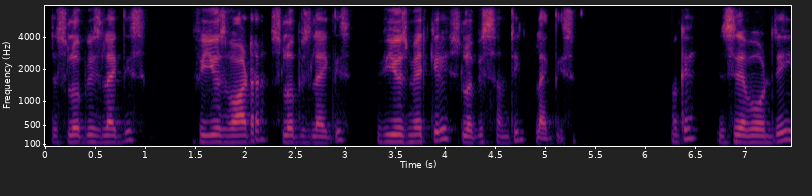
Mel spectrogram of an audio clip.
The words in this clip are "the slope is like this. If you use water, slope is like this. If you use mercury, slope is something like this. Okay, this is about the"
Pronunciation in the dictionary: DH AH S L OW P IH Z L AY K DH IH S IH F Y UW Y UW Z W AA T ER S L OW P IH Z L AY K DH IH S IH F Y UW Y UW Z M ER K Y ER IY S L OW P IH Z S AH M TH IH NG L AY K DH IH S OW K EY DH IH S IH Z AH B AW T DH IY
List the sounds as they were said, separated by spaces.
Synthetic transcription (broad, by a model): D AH S L OW P IH Z L AY K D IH S IH F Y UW Y UW Z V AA T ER S L OW P IH Z L AY K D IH S IH F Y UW Y UW Z M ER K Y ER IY S L OW P IH Z S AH M T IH NG L AY K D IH S OW K EY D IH S IH Z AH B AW T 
